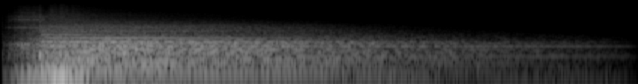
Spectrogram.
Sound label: Correct Move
